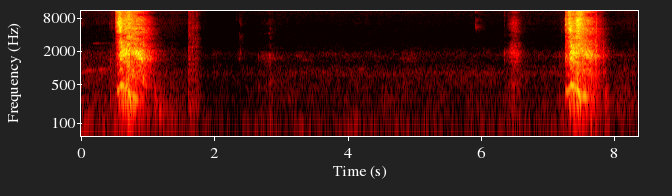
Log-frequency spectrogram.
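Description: Two loud, wet-sounding sneezes several seconds apart, each with a brief sharp burst; ordinary sneezing.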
